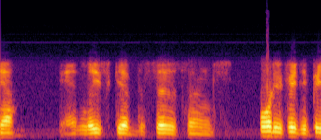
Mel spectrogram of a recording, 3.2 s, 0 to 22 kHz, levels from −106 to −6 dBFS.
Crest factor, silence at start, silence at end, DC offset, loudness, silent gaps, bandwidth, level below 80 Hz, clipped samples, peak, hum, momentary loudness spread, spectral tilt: 18 dB; 0 s; 0 s; under 0.1%; -17 LUFS; none; 4 kHz; -72 dBFS; under 0.1%; 0 dBFS; none; 16 LU; -8.5 dB/octave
